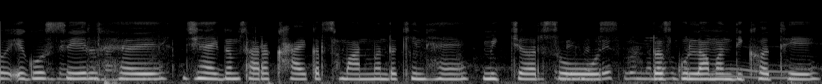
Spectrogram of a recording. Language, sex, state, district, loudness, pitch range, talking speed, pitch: Hindi, female, Chhattisgarh, Sarguja, -25 LUFS, 250-265 Hz, 125 wpm, 255 Hz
